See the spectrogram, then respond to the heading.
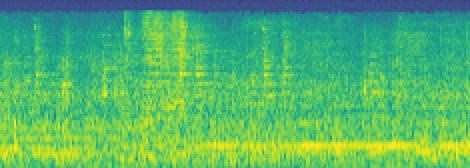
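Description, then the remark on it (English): A train rolls steadily along the tracks through the wilderness with a continuous low rumble and faint rhythmic clacking at a moderate, even level with no voices. “The train is taking you along for the ride into a new and beautiful destination when you rise.”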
